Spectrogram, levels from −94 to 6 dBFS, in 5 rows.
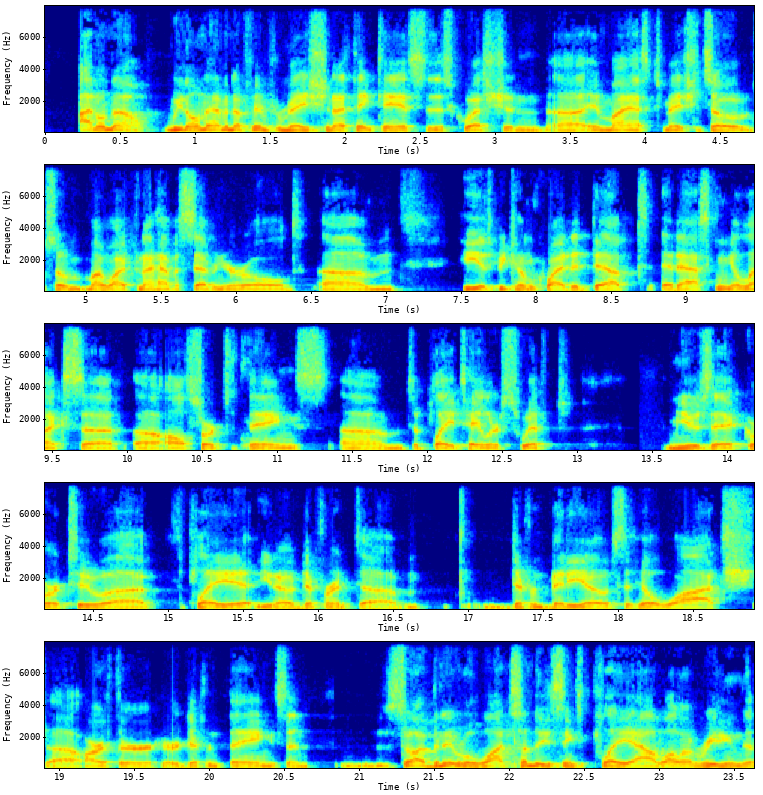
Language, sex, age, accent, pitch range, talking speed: English, male, 40-59, American, 80-95 Hz, 215 wpm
